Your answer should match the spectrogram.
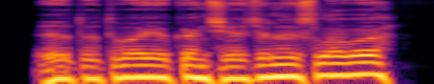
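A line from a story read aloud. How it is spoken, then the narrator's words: Calm question. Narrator (Russian): спокойно спросил Вида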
